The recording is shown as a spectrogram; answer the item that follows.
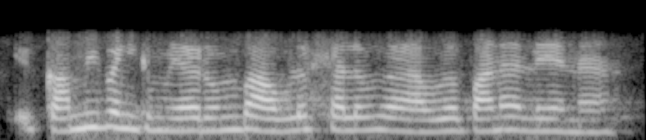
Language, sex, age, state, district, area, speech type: Tamil, female, 18-30, Tamil Nadu, Mayiladuthurai, urban, conversation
